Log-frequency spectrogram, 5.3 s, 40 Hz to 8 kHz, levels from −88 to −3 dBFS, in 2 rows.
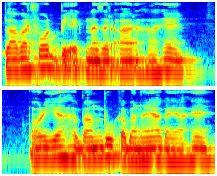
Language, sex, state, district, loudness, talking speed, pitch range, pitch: Hindi, male, Arunachal Pradesh, Lower Dibang Valley, -16 LUFS, 170 wpm, 100-110 Hz, 105 Hz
